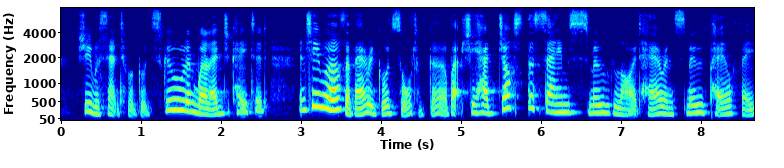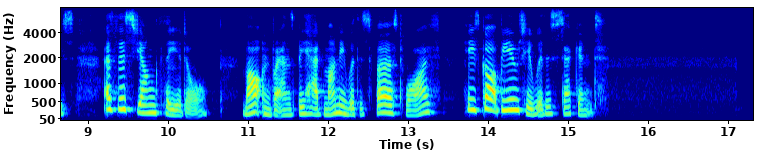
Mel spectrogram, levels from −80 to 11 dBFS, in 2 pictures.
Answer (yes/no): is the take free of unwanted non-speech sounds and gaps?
yes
